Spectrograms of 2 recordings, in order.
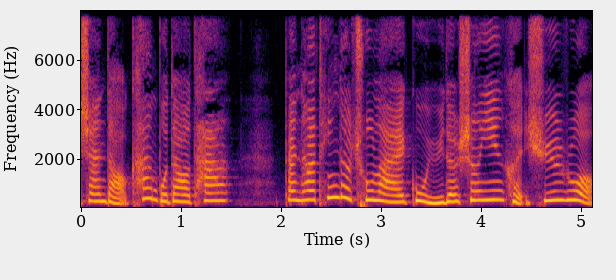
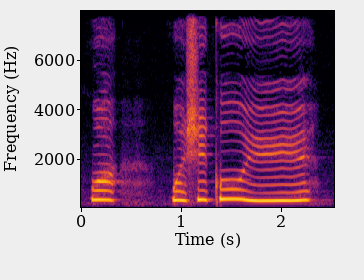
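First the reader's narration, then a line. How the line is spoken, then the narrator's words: Weak feeble voice. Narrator (Chinese): 那个声音虚弱的说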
